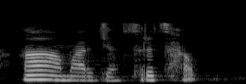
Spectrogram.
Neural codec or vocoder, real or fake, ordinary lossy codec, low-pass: none; real; AAC, 32 kbps; 7.2 kHz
